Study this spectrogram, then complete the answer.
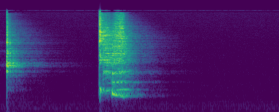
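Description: A man cries out in a strained, theatrical voice.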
